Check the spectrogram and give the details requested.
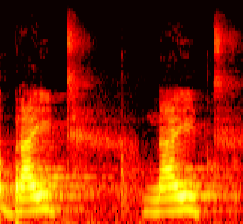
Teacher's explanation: diphthong I is repeated here twice in a line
